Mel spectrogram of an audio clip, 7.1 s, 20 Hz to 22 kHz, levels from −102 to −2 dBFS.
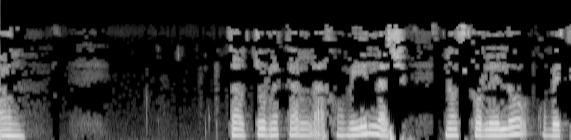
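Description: Throughout the speech, nothing is heard above 10.4 kHz. Heavy swirling, watery artefacts run through it, and s sounds chirp metallically. This is likely MP3 compression, starved of bits so that weak frequency lines drop in and out. The damage fits roughly 16 kbps.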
